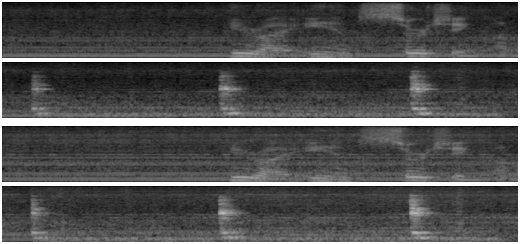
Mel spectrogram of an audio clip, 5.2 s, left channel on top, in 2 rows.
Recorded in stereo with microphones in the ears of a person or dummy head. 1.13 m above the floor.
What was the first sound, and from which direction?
A machine running, 45° right (ahead or behind).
